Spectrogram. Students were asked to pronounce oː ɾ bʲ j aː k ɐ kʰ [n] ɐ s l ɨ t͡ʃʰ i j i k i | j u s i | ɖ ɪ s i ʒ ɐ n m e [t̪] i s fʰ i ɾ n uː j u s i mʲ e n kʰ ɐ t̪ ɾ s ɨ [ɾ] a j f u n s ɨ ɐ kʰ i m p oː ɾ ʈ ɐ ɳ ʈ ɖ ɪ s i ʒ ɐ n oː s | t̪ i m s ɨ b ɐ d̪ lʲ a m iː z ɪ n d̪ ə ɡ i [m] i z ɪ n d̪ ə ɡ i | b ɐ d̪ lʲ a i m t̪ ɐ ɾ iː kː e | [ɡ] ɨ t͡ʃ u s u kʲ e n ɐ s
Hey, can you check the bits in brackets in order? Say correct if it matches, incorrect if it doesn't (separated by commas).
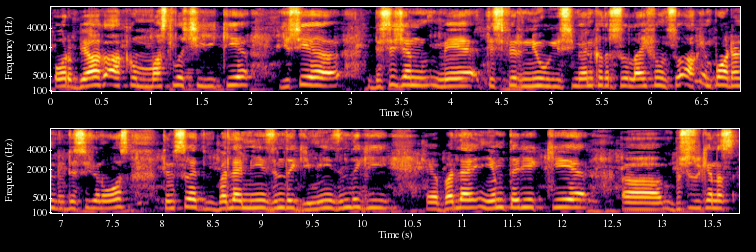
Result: incorrect, correct, incorrect, correct, incorrect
